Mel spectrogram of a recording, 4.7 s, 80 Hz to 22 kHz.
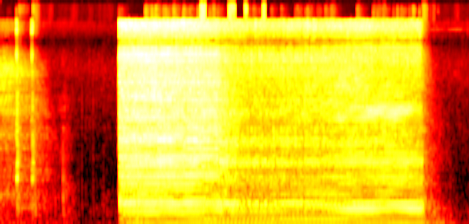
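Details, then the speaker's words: Breville Barista Express Impress BES876 at switch-on: steady pump hum for about three seconds, purging air and filling the boiler with water so it won't overheat, then stopping. Normal so far; customer reports the pump engages randomly after the first coffee. "okay. Purging water, filling the boiler with blue water instead of air so it doesn't overheat. So it's doing everything normal so far."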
